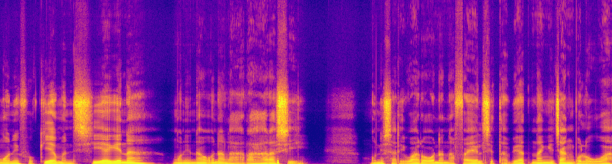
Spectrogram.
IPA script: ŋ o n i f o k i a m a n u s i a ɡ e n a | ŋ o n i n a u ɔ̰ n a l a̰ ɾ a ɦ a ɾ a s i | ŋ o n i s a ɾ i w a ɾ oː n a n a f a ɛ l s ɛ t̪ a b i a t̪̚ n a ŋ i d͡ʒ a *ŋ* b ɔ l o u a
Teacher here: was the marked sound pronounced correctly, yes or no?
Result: yes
